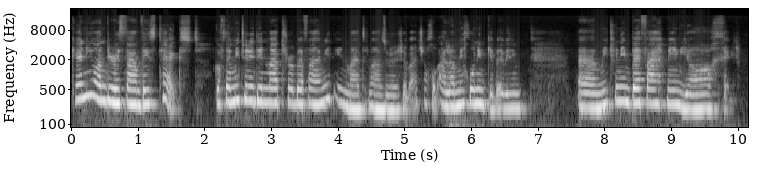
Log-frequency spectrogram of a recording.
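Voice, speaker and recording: A woman's voice: high voice, fairly even intonation, mellow. A woman teacher explaining a textbook exercise step by step, reading each prompt aloud and giving the answer while speaking directly to her students. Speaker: English teacher. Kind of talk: recorded online lesson walkthrough.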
